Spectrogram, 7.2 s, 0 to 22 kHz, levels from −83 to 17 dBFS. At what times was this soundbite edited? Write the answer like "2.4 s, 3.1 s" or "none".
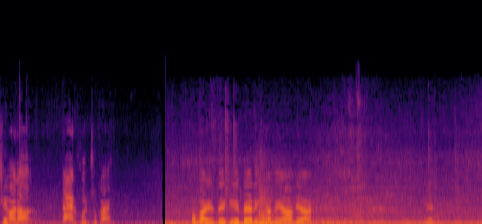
2.4 s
